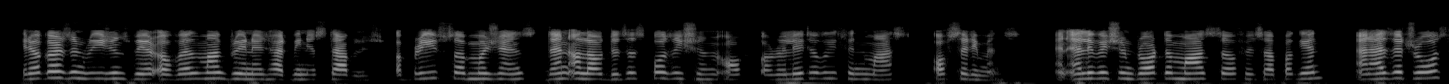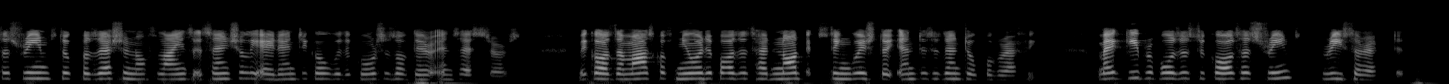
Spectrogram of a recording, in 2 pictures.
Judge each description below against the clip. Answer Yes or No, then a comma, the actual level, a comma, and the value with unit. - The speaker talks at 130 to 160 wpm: Yes, average, 150 wpm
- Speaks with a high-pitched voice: Yes, very high, 255 Hz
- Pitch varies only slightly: Yes, narrow, 2.0 semitones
